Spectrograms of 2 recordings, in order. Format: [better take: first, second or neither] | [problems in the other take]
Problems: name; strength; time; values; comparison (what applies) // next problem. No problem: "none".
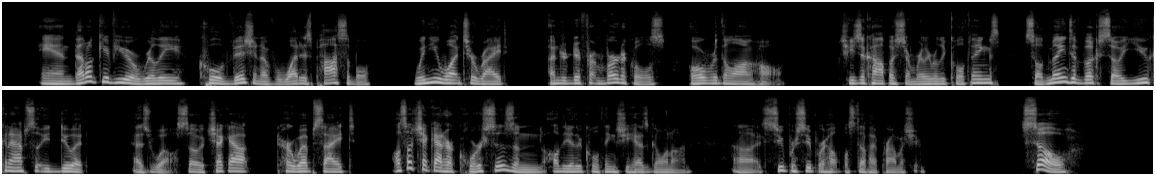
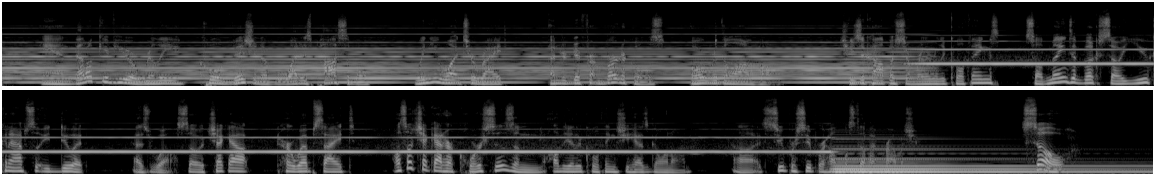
first | background music; very loud; throughout; 4 dB above the speech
